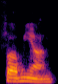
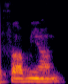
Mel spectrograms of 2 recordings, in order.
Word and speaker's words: Fermyon: Fermyon. Yep. Is that right? Is that how you pronounce it?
